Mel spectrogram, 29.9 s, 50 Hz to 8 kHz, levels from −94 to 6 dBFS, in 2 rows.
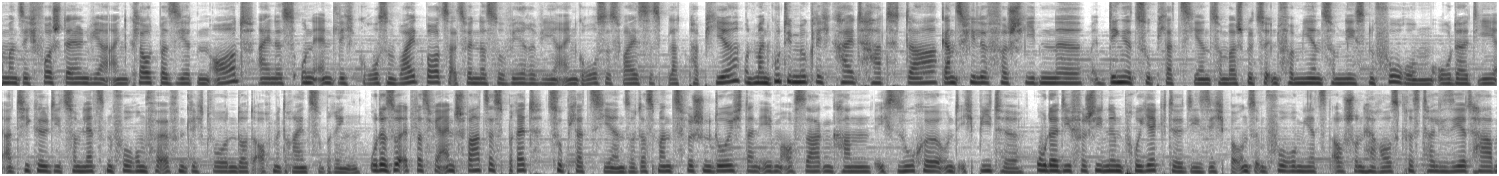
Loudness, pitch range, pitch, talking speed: -19 LUFS, 155-180 Hz, 165 Hz, 185 wpm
